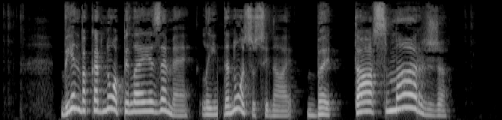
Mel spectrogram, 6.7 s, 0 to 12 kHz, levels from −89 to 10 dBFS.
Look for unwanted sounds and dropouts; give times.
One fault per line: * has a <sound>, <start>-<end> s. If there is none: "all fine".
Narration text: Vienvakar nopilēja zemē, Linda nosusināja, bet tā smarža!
* has a dropout, 2.9-3.0 s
